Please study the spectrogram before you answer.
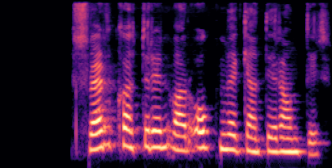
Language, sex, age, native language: Icelandic, female, 60-69, Icelandic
